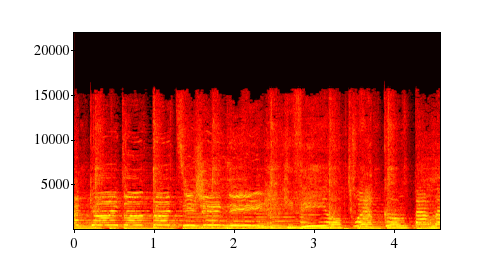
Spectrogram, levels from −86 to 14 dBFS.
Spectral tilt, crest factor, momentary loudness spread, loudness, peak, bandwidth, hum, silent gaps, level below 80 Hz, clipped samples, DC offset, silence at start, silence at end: -4.5 dB/octave; 12 dB; 2 LU; -13 LUFS; -2 dBFS; 16 kHz; none; none; -24 dBFS; under 0.1%; under 0.1%; 0 s; 0 s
